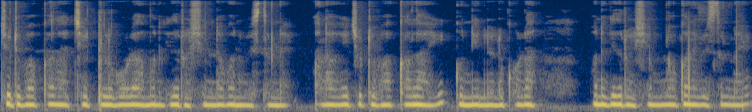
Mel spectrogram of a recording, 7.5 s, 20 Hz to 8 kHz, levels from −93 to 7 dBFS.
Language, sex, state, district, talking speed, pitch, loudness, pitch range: Telugu, female, Andhra Pradesh, Krishna, 125 wpm, 215 Hz, -15 LUFS, 210-220 Hz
